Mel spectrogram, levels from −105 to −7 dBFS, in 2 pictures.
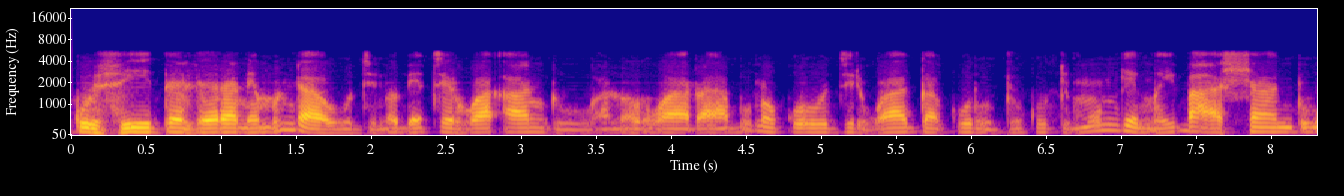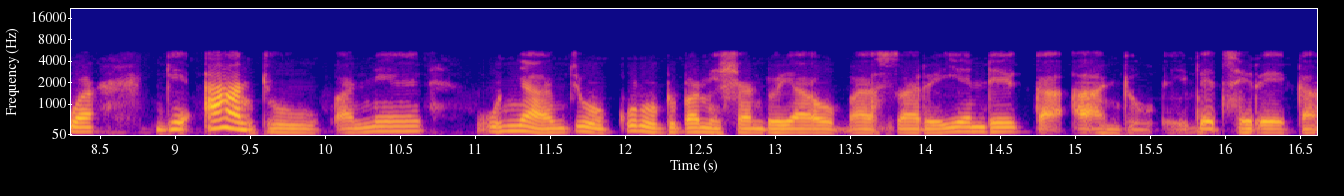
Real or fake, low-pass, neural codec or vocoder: fake; 5.4 kHz; codec, 16 kHz, 4 kbps, FunCodec, trained on LibriTTS, 50 frames a second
